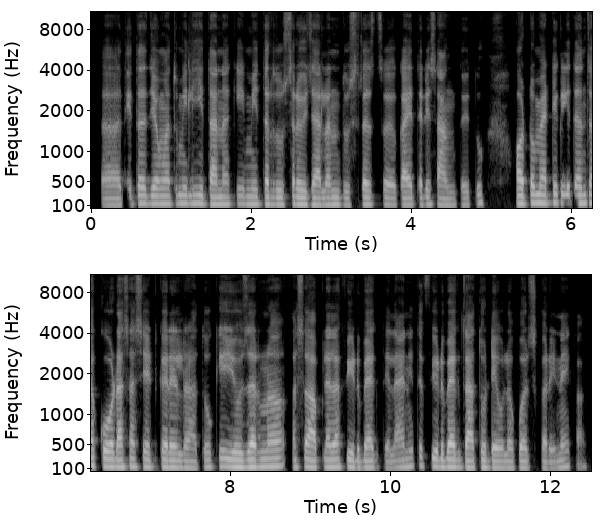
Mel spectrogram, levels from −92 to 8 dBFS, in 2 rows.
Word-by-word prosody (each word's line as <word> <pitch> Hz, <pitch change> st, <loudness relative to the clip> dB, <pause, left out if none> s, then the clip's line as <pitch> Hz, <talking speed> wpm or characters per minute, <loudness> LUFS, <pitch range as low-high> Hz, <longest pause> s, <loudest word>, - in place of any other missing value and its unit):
अ, -, -, -5 dB, 0.3 s
तिथं 130 Hz, +2 st, 0 dB
जेव्हा 130 Hz, 0 st, +2 dB
तुम्ही 135 Hz, 0 st, -2 dB
लिहिता 130 Hz, -2 st, 0 dB
ना 120 Hz, 0 st, 0 dB
की 130 Hz, -, -5 dB
मी 125 Hz, 0 st, -1 dB
तर 125 Hz, -1 st, +1 dB
दुसरं 120 Hz, +1 st, -1 dB
विचारलं 115 Hz, -1 st, 0 dB
आणि 120 Hz, 0 st, -1 dB
दुसरंच 120 Hz, +2 st, -4 dB
अ, 115 Hz, -1 st, 0 dB
काहीतरी 110 Hz, +2 st, -1 dB
सांगतोय 110 Hz, -2 st, -5 dB
तू, 145 Hz, -, -5 dB, 0.5 s
ऑटोमॅटिकली 145 Hz, +2 st, +1 dB
त्यांचा 140 Hz, 0 st, +2 dB
कोड 130 Hz, -2 st, +5 dB
असा 125 Hz, +2 st, +1 dB
सेट 125 Hz, -1 st, -2 dB
करायला 120 Hz, -2 st, +3 dB
राहतो, 115 Hz, +3 st, -3 dB
की 135 Hz, -1 st, +1 dB
यूजरनं 125 Hz, +2 st, +4 dB
असं 125 Hz, +2 st, -1 dB
आपल्याला 125 Hz, +2 st, +3 dB
फीडबॅक 115 Hz, -1 st, +1 dB
दिलाय 115 Hz, +2 st, -3 dB
आणि 130 Hz, +2 st, -2 dB
तो -, -, -2 dB
फीडबॅक 125 Hz, -2 st, +4 dB
जातो 115 Hz, +1 st, +3 dB
डेव्हलपर्सकडे 110 Hz, -1 st, -2 dB
नाही 120 Hz, +4 st, -4 dB
का -, -, -12 dB
125 Hz, 175 wpm, -25 LUFS, 115-130 Hz, 0.5 s, कोड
